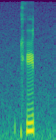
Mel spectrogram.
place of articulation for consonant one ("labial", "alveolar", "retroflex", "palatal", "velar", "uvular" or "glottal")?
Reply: velar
